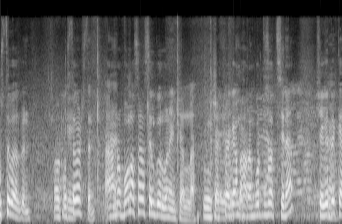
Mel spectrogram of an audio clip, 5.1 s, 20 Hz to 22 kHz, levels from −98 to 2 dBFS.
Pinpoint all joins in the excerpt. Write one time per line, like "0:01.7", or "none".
none

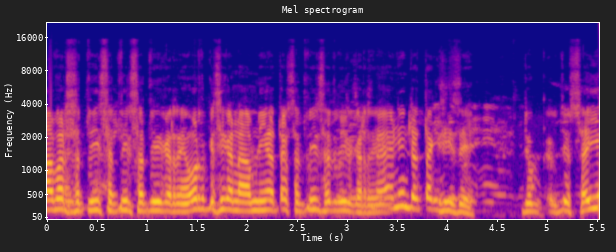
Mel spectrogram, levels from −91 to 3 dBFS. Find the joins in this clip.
0:03.4

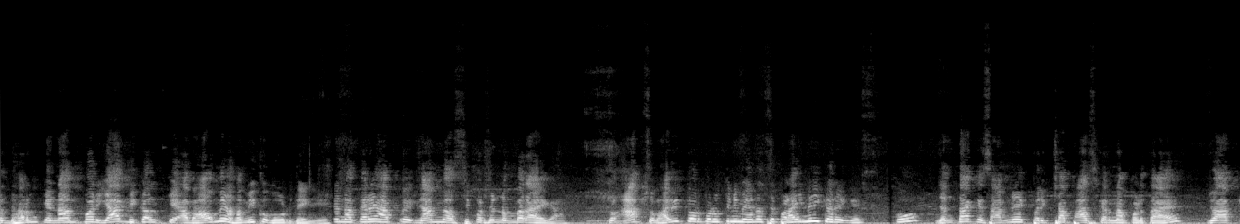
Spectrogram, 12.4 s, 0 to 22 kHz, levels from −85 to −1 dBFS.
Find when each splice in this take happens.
0:03.4
0:08.8

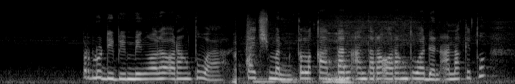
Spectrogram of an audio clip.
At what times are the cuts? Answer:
0:02.3

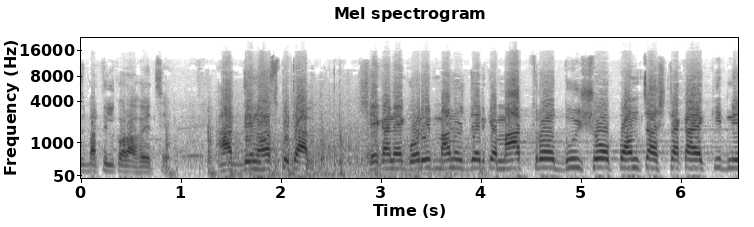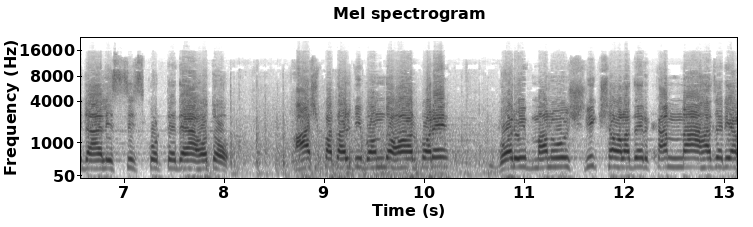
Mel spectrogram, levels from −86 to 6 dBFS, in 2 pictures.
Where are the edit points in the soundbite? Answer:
none

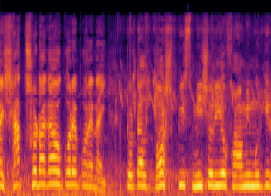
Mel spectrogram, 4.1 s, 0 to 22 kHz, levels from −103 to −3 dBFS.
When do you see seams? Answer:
0:01.7

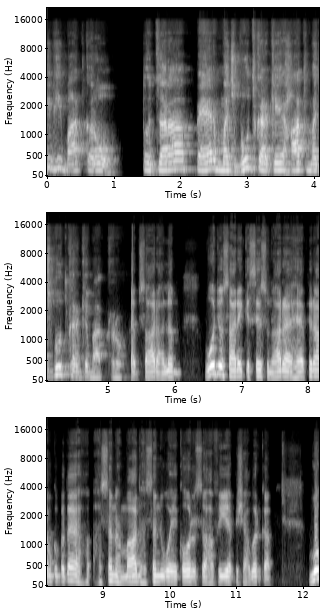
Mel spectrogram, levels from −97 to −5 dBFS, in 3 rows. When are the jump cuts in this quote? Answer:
0:05.4

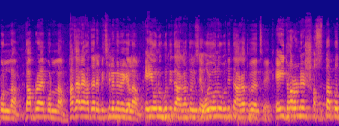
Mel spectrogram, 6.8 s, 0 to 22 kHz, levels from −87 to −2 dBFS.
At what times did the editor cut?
none

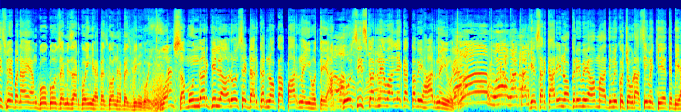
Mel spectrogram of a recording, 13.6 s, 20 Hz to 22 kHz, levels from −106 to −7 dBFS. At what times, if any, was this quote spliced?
0:03.4
0:10.6

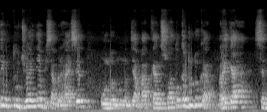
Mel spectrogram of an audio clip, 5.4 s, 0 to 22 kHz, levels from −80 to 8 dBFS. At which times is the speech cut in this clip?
0:04.3

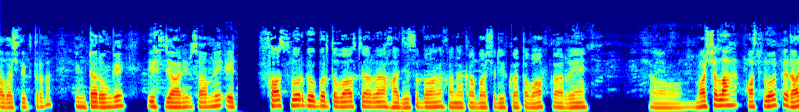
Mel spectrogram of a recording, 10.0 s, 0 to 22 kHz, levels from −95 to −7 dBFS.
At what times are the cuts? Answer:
0:03.0

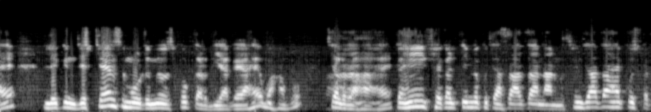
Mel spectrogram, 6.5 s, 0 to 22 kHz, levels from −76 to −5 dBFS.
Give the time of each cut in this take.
0:03.8

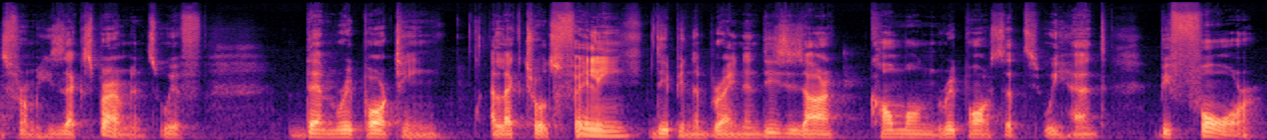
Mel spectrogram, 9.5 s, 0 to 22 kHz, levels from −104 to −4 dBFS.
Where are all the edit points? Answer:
none

